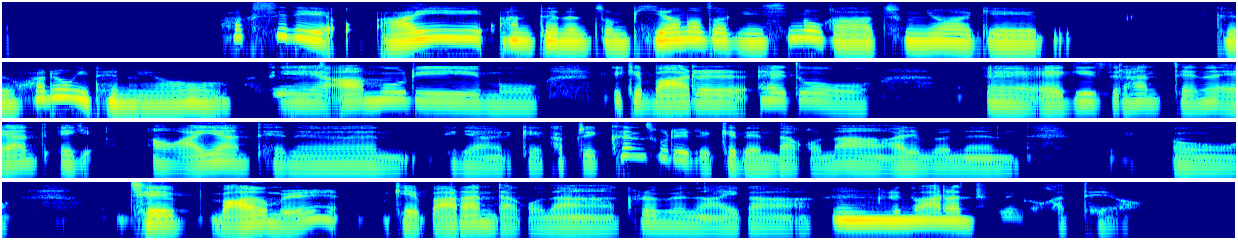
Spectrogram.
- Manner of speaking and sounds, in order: other background noise
- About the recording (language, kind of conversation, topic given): Korean, podcast, 대화 중에 상대가 휴대폰을 볼 때 어떻게 말하면 좋을까요?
